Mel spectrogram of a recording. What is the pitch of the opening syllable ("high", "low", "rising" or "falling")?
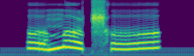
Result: low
